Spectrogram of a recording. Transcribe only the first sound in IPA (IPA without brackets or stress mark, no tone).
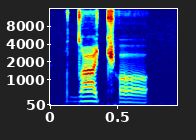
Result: dˤ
